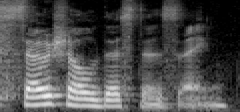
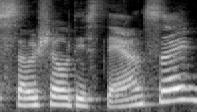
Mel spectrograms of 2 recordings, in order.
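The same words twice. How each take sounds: First: Distancing is stressed on its first syllable. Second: Distancing is not stressed on its first syllable. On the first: The speaker calls it right. "you can say social distancing" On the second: The speaker calls it wrong. "Instead of social distancing"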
